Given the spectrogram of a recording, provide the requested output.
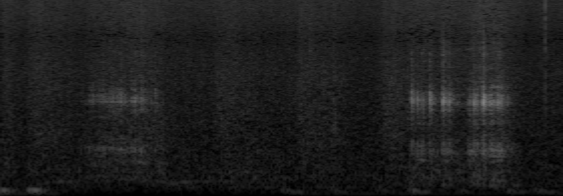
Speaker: show you guys a snore.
